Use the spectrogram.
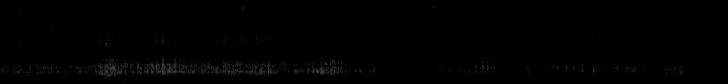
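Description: Fingertips and short nails scratch and rub a flat, fine gold glitter sheet with a ribbed texture lying on a dark cloth. The result is a quiet, steady, crinkly scratching with a mid-range rasp and bright, hissy grit, easing slightly in the middle before continuing in uneven strokes.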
